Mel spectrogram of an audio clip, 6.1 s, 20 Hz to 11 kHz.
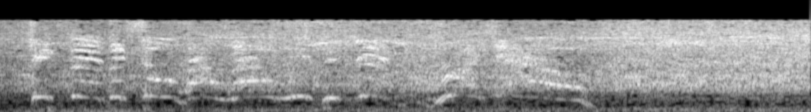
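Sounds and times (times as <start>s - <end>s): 
huge arena crowd screaming and yelling in a large space: 0.0s - 6.0s
individual shouts and whoops from the arena crowd: 0.2s - 4.7s.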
